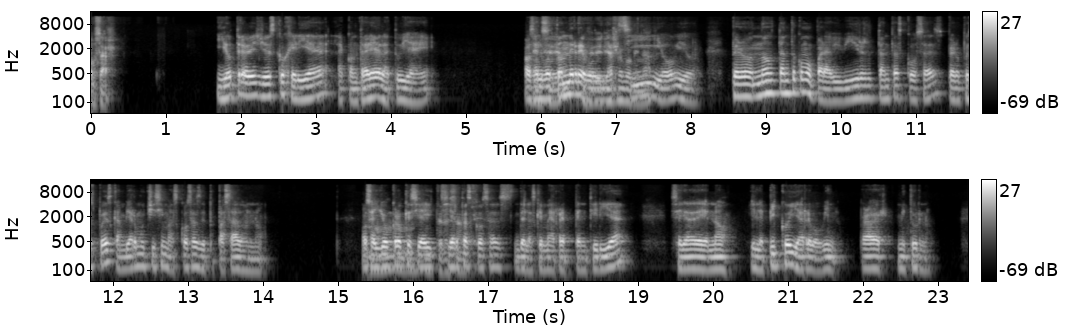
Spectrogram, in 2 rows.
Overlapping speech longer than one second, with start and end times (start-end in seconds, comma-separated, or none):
5.9-7.5, 15.4-16.8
